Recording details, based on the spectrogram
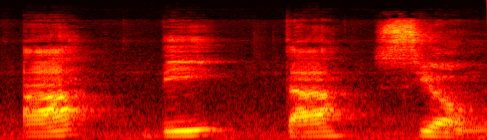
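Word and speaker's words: habitación: el número de su ah be da-jung remember the H is silent vitas young good to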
